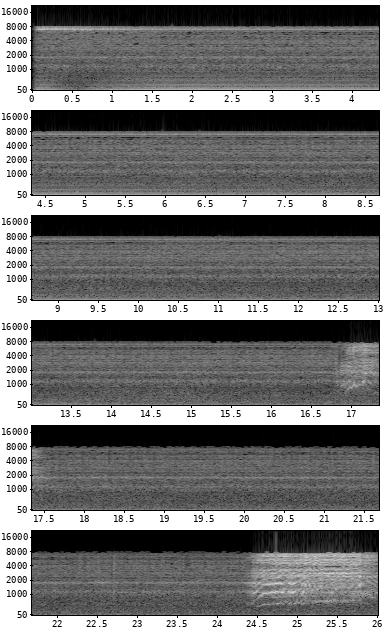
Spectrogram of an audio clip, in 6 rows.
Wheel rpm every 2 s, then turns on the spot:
0, 0, 0, 0, 0, 0, 0, 0, 10, 0, 0, 0, 70.
none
